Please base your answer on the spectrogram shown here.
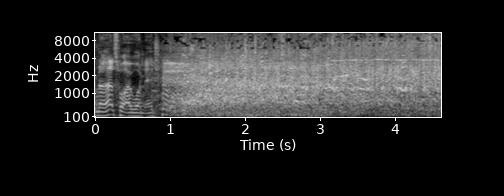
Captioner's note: laughter; applause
